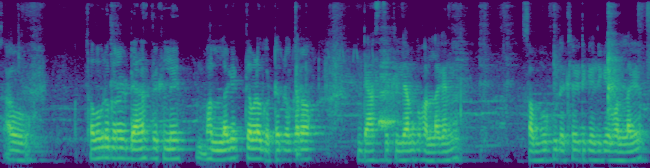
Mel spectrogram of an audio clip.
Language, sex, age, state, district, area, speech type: Odia, male, 45-60, Odisha, Kendujhar, urban, spontaneous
